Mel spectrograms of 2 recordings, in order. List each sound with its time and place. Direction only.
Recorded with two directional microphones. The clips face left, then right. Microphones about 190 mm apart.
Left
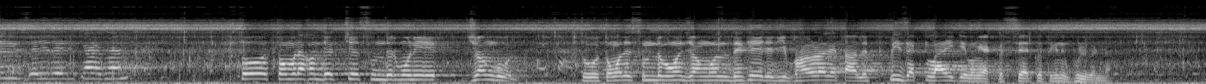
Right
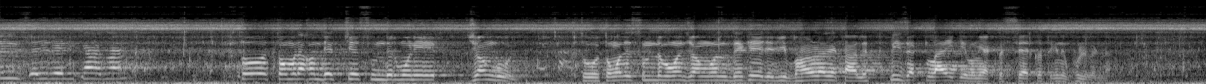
2.4 s speech: centre (ahead or behind)
3.2 s speech: 10° right (ahead or behind)
8.9 s speech: 5° left (ahead or behind)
